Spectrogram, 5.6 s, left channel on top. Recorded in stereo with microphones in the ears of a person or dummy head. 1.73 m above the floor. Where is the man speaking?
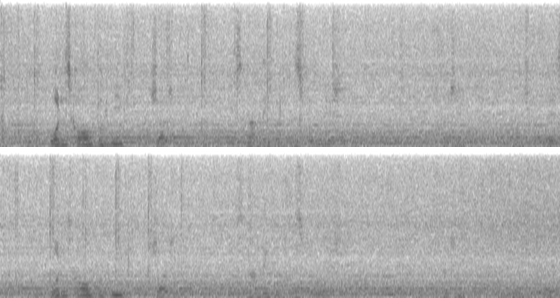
45° left (ahead or behind), 0.6 m; by 5.6 s 35° left (ahead or behind), 6.5 m.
